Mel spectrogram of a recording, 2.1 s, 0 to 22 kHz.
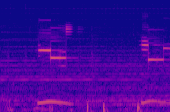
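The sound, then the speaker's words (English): The astronaut droid R2 beeps in two bursts of high, stepping electronic chirps, accompanied by lower warbling tones and a few short sharp clicks in between. “He's beeping.”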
